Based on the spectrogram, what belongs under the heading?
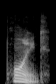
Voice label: "point", American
